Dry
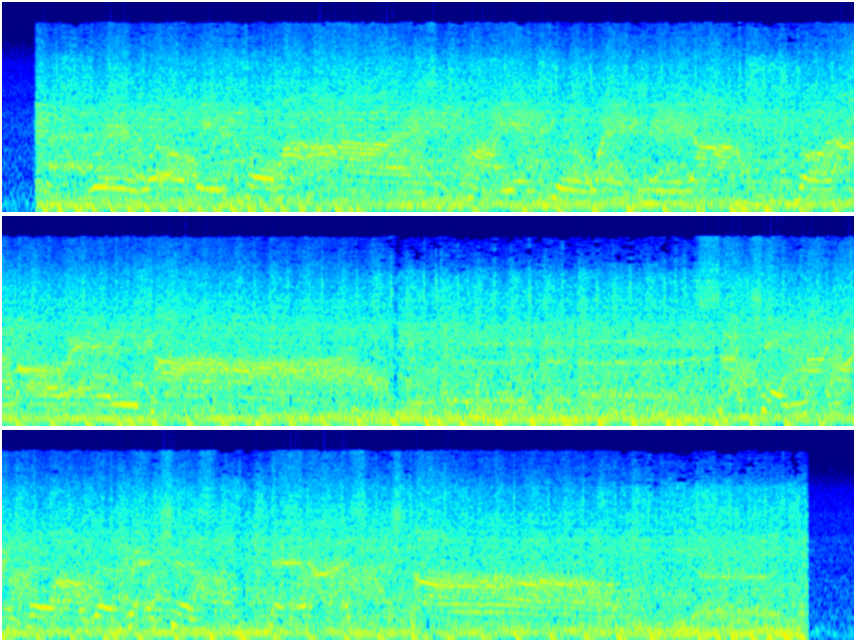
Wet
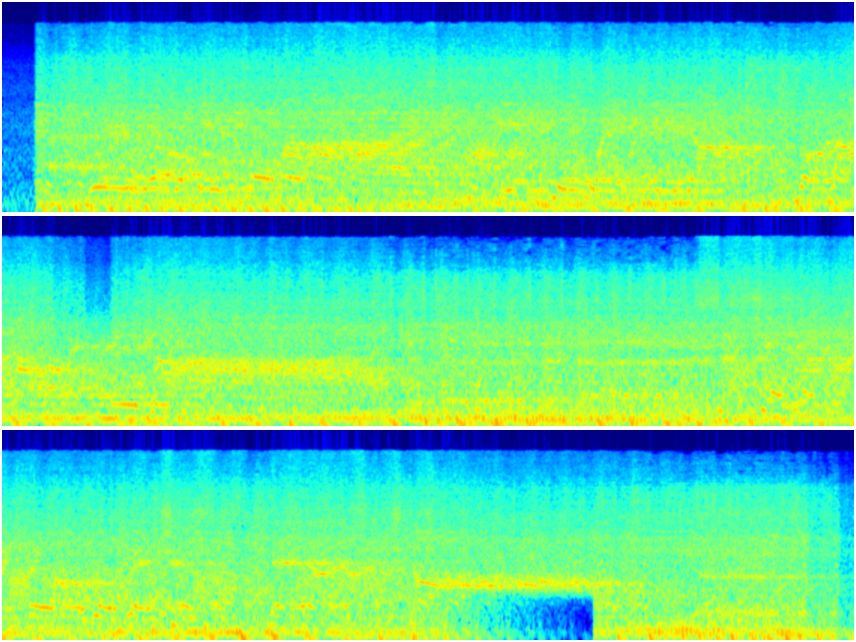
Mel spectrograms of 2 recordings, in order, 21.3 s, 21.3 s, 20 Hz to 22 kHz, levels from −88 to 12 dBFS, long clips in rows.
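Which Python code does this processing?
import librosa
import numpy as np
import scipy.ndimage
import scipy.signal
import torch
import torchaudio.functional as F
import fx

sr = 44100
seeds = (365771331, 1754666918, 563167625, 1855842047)

y = fx.air_absorb(x, sr, metres=400.0, at=(7.53, 8.01))
y = fx.ellip_highpass(y, sr, hz=990.0, order=4, stop_db=40, at=(17.84, 19.13))
y = fx.echo_feedback(y, sr, ms=265, feedback_pct=41, wet_db=-3.5)
y = F.gain(torch.from_numpy(y), 6.0).numpy()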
